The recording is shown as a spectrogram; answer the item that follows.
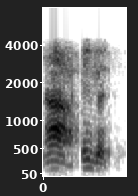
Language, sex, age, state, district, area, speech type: Odia, male, 60+, Odisha, Khordha, rural, conversation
